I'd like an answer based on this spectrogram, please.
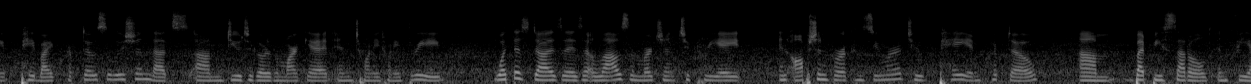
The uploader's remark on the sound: Recorded at Money 20/20 in October 2022.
